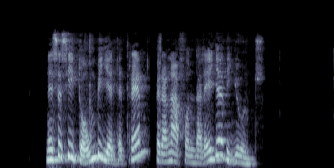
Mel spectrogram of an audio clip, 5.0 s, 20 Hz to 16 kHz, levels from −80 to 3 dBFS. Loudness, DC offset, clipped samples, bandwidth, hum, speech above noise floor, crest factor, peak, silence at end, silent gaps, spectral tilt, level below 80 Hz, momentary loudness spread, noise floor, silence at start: -18 LUFS; under 0.1%; under 0.1%; 8 kHz; none; over 73 dB; 16 dB; -2 dBFS; 1.1 s; 2.28-2.32 s; -4.5 dB/octave; -58 dBFS; 9 LU; under -90 dBFS; 0.7 s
